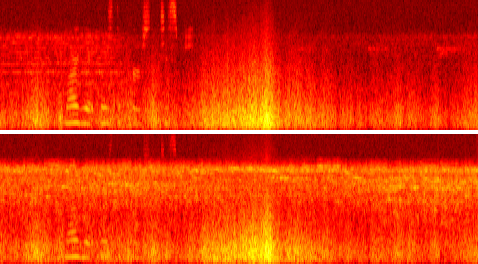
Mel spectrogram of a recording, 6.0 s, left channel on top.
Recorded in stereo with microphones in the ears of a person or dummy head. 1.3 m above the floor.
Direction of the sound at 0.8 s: 40° left (ahead or behind).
